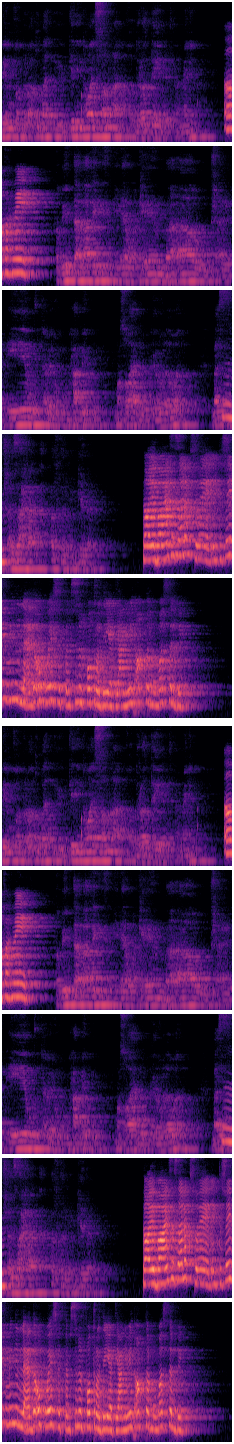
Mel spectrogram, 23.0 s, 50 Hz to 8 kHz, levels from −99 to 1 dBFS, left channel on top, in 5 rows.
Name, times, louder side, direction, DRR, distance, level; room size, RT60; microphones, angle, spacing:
voice 1, 0.0-4.0 5.7-12.9 13.4-15.6, left 1 dB, 65° right, -6 dB, 2.8 m, -48 dB
voice 2, 4.4-5.2 13.6-13.9 16.6-22.0, right 4 dB, 45° right, 6 dB, 0.4 m, -29 dB
10.5 x 5.7 x 3.8 m, 1.4 s
head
